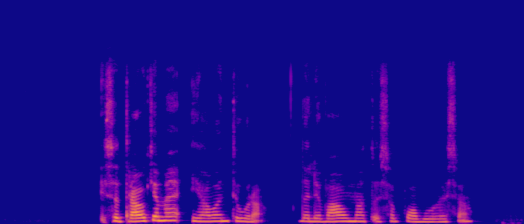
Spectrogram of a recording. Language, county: Lithuanian, Vilnius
